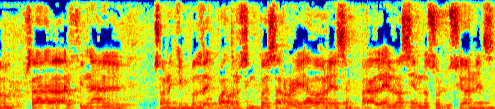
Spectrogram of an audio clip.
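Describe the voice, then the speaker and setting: A man talks at a moderate pace with a medium pitch. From Mexico. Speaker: entrepreneur. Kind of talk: interview. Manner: halting, many repeated words and fillers.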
